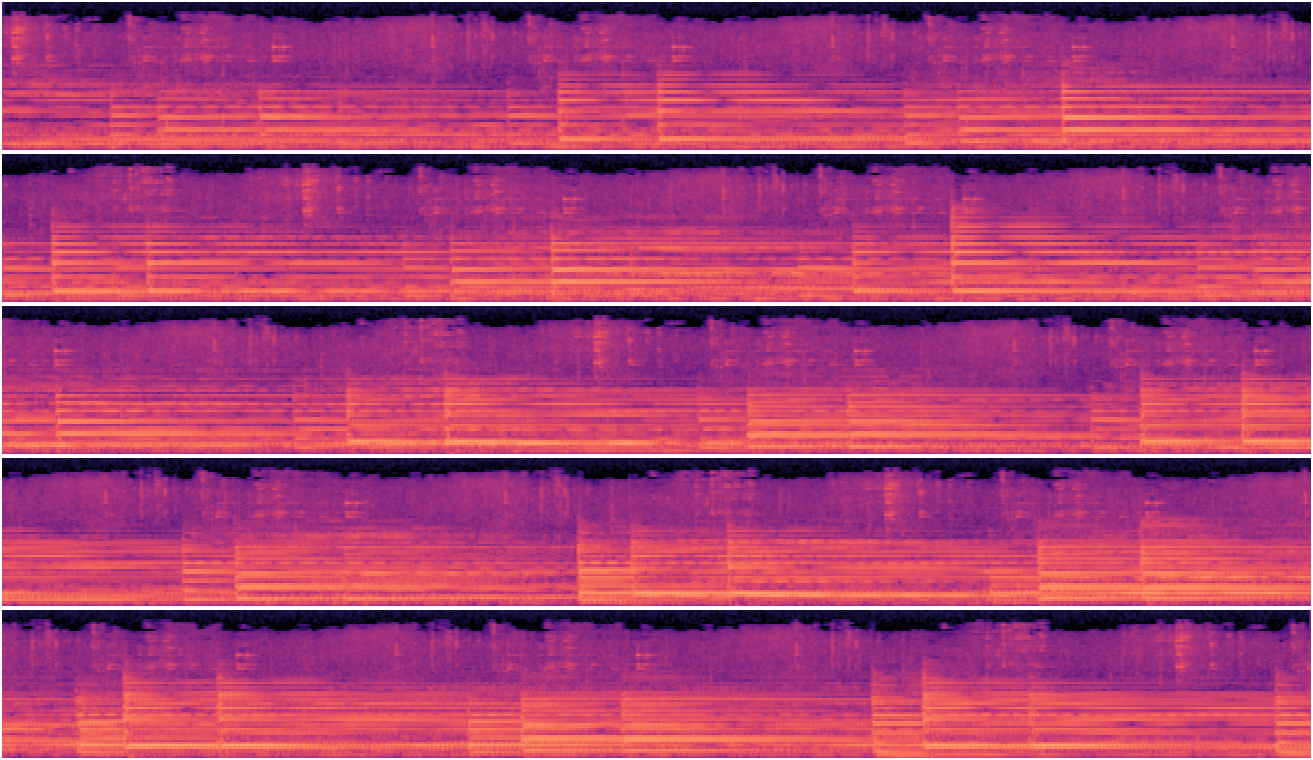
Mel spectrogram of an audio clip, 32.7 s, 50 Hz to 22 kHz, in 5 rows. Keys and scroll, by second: 9.5 z, 10.7 z, 11.3 b, 16.6 e, 22.4 b.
